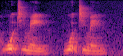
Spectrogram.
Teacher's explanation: Remember that you becomes more of a schwa sound, so a ya. What do you mean?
